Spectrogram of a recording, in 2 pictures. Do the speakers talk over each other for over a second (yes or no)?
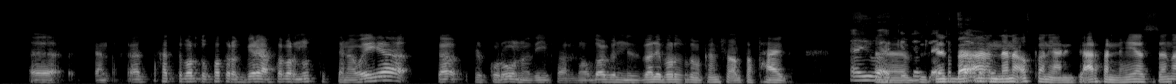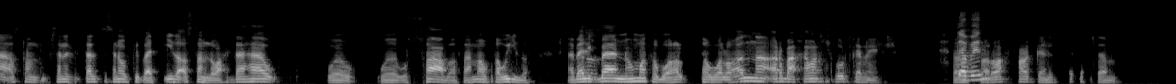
yes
